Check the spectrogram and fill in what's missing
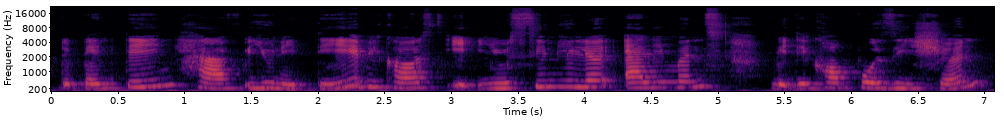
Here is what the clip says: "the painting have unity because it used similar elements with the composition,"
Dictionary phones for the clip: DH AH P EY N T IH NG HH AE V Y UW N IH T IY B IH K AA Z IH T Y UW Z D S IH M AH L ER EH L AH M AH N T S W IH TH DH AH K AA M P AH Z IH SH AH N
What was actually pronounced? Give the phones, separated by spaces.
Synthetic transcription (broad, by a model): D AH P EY N T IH NG HH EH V Y UW N IH T IY B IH K AA S IH T Y UW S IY M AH L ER EH L AH M AH N T S W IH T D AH K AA M P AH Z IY SH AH N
